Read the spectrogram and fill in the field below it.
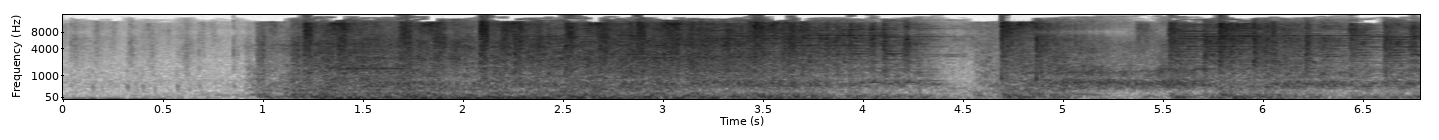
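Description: Magic blasts and weapon hits crash loudly in a fight.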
